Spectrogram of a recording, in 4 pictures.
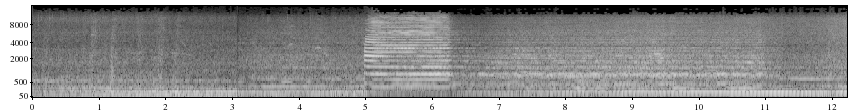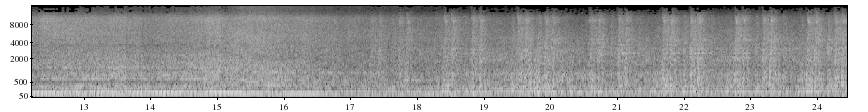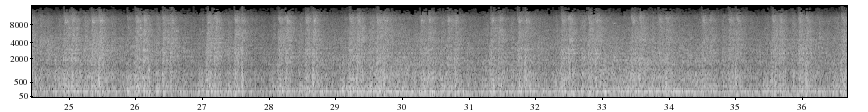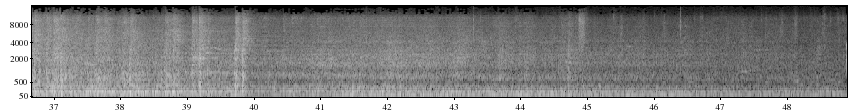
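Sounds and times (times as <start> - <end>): diesel locomotive engine drone: 0.0 - 48.9
train wheels clacking over rail joints: 14.4 - 48.9.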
